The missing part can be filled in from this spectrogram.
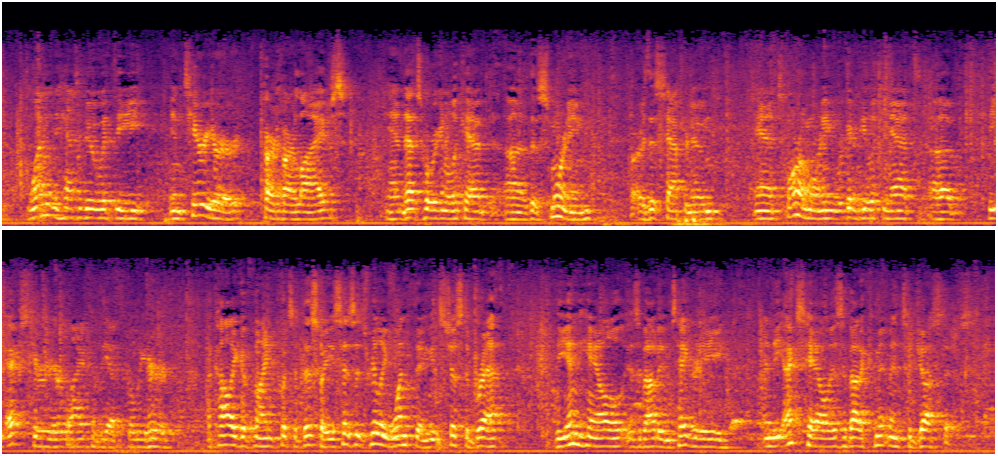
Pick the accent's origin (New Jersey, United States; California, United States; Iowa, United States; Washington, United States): Washington, United States; Seattle; I'm from Seattle, Washington.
